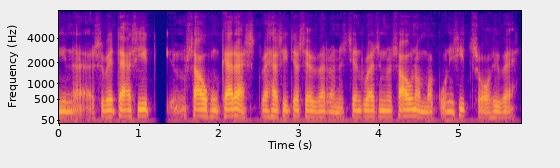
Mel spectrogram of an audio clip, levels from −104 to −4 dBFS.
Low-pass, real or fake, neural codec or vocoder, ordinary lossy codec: none; fake; codec, 16 kHz, 4.8 kbps, FACodec; none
